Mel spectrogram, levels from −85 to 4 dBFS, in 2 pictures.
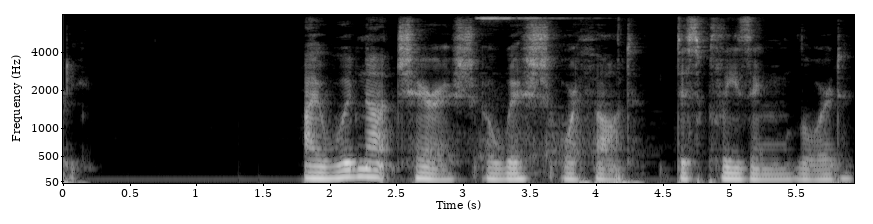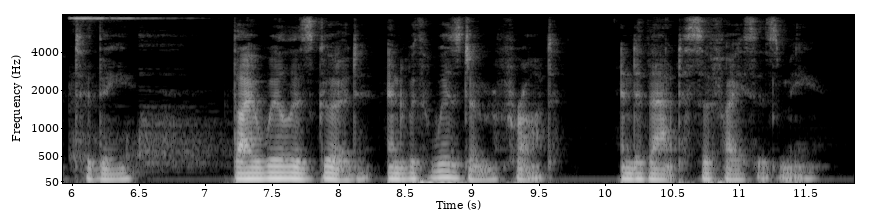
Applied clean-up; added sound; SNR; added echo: none; Squeak; 16 dB; reverberation time 0.2 s.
